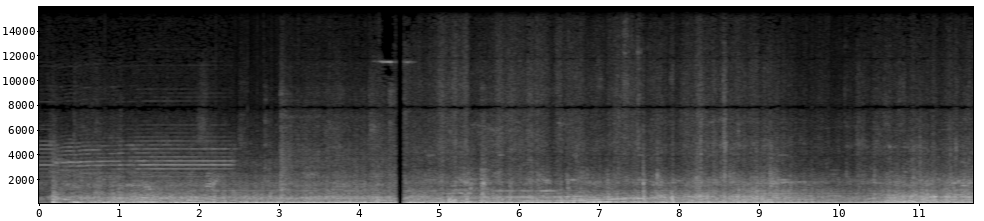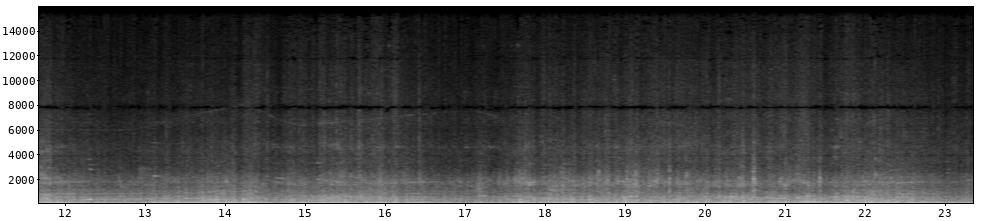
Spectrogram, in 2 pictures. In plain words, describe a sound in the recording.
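A bus cabin rattles and rumbles as the bus rolls along.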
